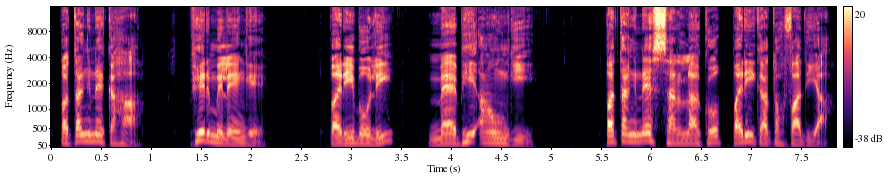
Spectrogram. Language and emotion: Urdu, neutral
